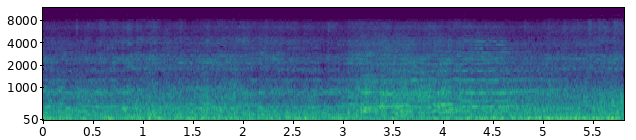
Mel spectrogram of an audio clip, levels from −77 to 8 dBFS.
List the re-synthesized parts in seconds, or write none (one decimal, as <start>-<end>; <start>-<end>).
0.0-0.9; 2.0-4.2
